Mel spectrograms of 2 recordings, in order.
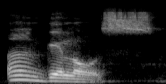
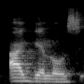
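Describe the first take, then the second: First: The word is said with an n sound. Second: The word is said without an n sound. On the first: The speaker calls it right. "eu leio angelos" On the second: The speaker calls it wrong. "eu não leio agelos"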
